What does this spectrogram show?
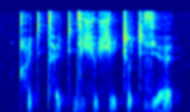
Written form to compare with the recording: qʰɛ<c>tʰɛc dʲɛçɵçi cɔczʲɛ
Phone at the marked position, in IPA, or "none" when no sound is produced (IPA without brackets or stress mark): c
